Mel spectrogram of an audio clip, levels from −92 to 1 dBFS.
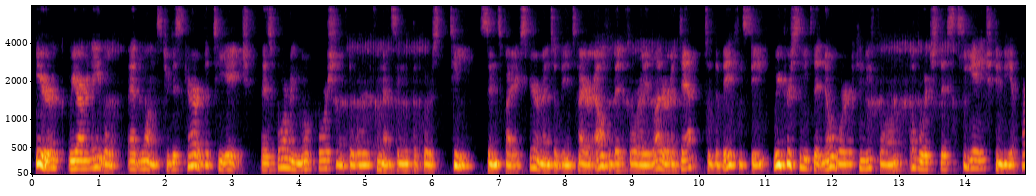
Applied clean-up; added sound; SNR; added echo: neural mask model DeepFilterNet 3.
